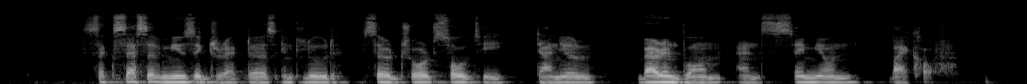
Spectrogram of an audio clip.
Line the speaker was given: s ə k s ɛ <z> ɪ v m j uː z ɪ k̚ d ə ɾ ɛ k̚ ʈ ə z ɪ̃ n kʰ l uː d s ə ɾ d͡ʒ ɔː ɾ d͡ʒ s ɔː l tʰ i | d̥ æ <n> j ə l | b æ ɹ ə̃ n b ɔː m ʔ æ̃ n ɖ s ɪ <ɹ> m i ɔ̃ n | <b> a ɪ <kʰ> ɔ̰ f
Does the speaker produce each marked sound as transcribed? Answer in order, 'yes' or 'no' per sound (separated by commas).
no, yes, no, yes, yes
